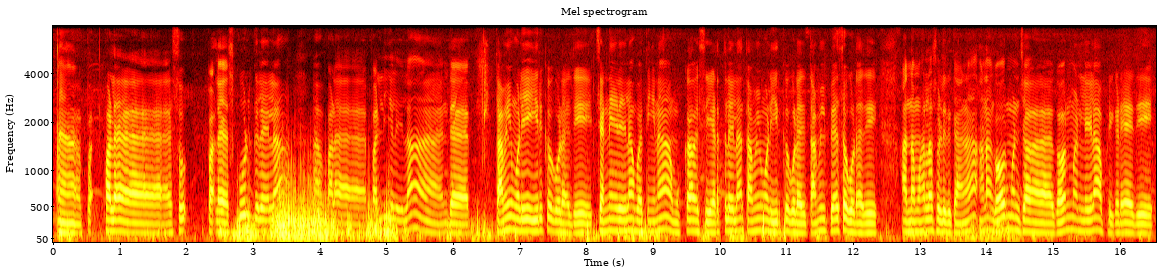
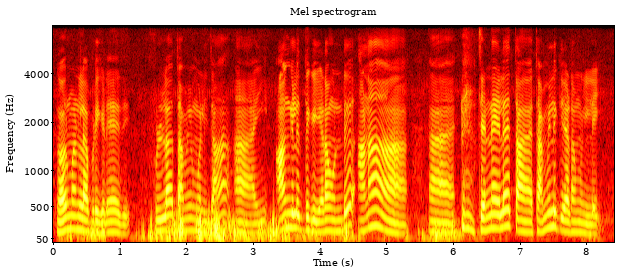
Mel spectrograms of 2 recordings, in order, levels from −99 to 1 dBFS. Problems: background sounds at intervals, background conversations at intervals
